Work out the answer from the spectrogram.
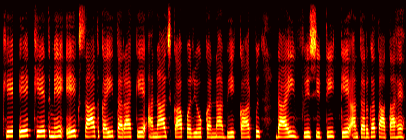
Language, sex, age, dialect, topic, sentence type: Hindi, female, 56-60, Garhwali, agriculture, statement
